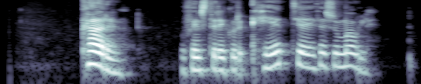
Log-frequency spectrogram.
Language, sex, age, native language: Icelandic, female, 40-49, Icelandic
